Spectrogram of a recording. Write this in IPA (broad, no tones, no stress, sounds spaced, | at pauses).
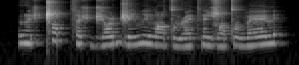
ð ə̃ ʃ ǁ ɑ tˤ t͡s ɔ ʃ d͡ʒ ɔ ɖ͡ʐ i β i l ɔ tˤ ə̃ ɣ ɛ t͡s ə̃ ʑ ə tˤ ə̃ β ɛ l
